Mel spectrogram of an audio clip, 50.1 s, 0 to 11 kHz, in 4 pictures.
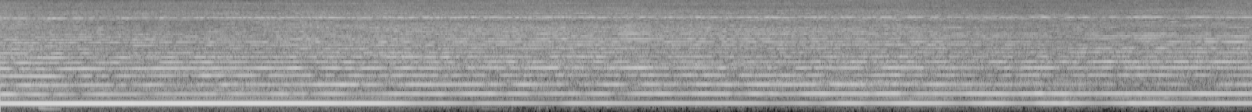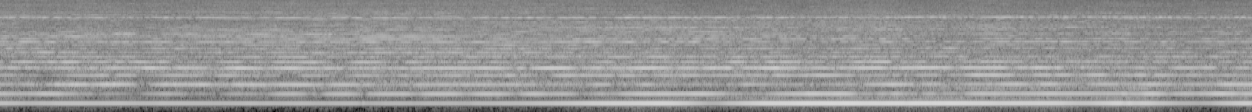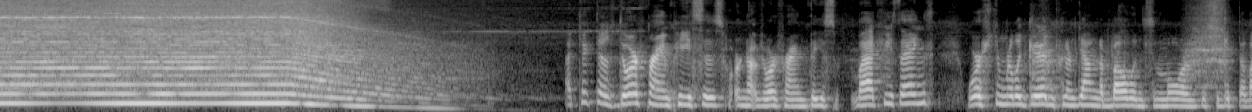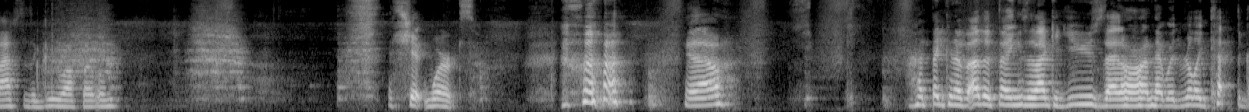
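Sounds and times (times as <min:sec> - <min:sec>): electric sander on wood: 0:00.0 - 0:31.4, 0:36.8 - 0:38.8.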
